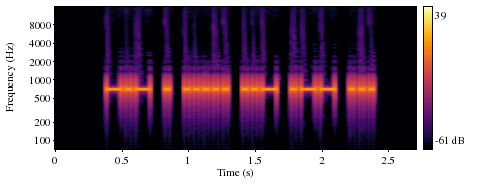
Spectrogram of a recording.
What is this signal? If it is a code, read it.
Morse code, heard as a keyed tone, about 33 wpm, 700 Hz. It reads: KE5UWS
